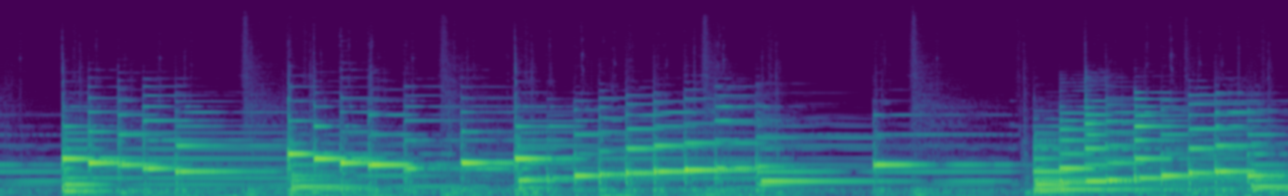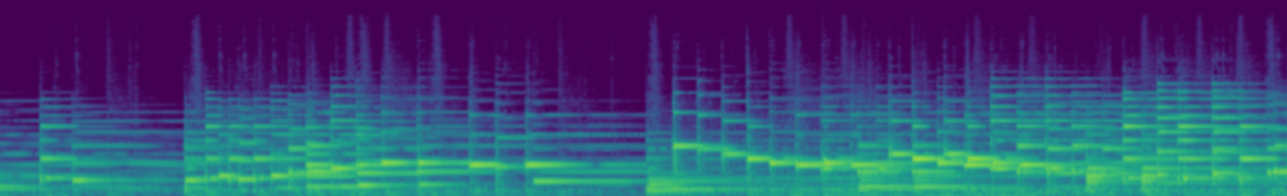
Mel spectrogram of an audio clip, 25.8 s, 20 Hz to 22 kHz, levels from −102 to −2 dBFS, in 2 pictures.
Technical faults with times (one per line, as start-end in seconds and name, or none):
21.12-25.76 doubled audio track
